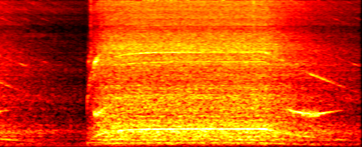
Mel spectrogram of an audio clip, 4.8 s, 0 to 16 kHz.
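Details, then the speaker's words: 2017 Bissell Powerforce Compact 2112 after the seized brushroll bearings were freed with oil: the motor spins up to a steady, even whir with a clean tone and the faint hiss of an air leak at the back. The belt centers under tension and the brushroll runs normally. "Okay, so you hear obviously the air leak this back here, but when there's tension on the belt, it literally centers itself, you know, right in the area where it's supposed to, and the belt slides over a little bit that way, so it's not going to hit this."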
